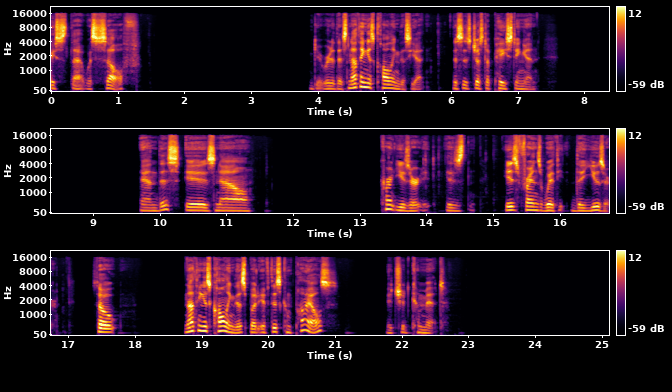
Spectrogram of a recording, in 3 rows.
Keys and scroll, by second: 5.9 Delete, 12.6 shift+F6, 20.2 ctrl+r.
